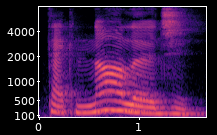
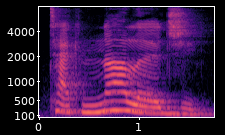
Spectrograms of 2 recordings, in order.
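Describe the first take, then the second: Both takes have the same delivery.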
